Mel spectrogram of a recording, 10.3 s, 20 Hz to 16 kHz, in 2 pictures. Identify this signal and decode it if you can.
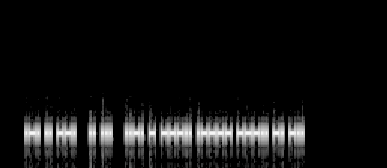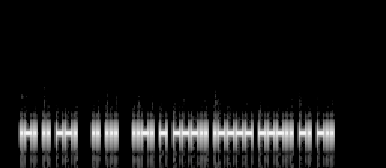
Morse code, heard as a keyed tone, about 37 wpm, 700 Hz. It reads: RIG IS FT818ND RIG IS FT818ND
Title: Speed-Racing Common QSO Phrases Encore - 30wpm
